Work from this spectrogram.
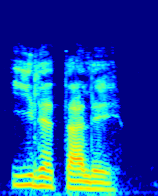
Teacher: we link est allé because aller begins with a vowel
